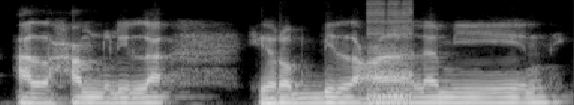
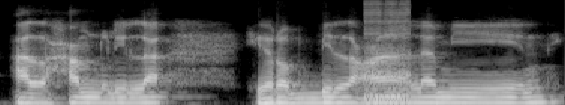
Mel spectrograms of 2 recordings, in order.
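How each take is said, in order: First: A breath pause breaks the middle. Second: The same.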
